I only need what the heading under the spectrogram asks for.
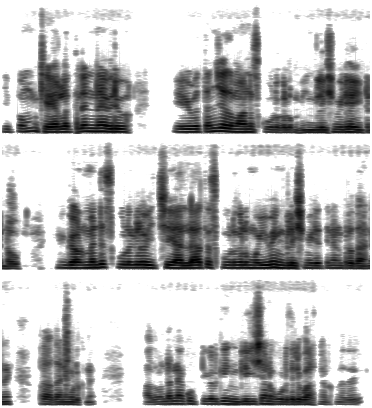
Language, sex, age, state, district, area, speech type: Malayalam, male, 18-30, Kerala, Malappuram, rural, spontaneous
